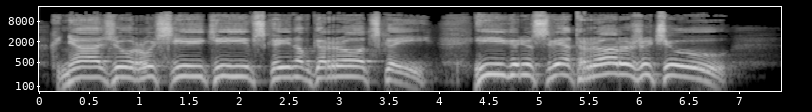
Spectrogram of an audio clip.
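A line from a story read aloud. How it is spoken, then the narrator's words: Booming roar, grey-haired man. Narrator (Russian): седовласый мощным громовым глазом рыкнул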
